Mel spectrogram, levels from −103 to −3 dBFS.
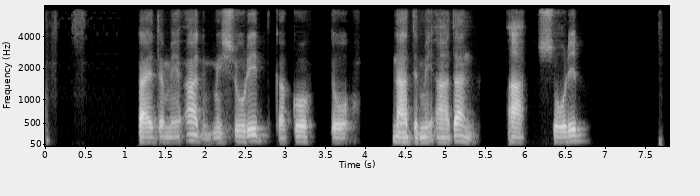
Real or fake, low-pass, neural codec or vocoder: fake; 7.2 kHz; codec, 16 kHz, 0.9 kbps, LongCat-Audio-Codec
